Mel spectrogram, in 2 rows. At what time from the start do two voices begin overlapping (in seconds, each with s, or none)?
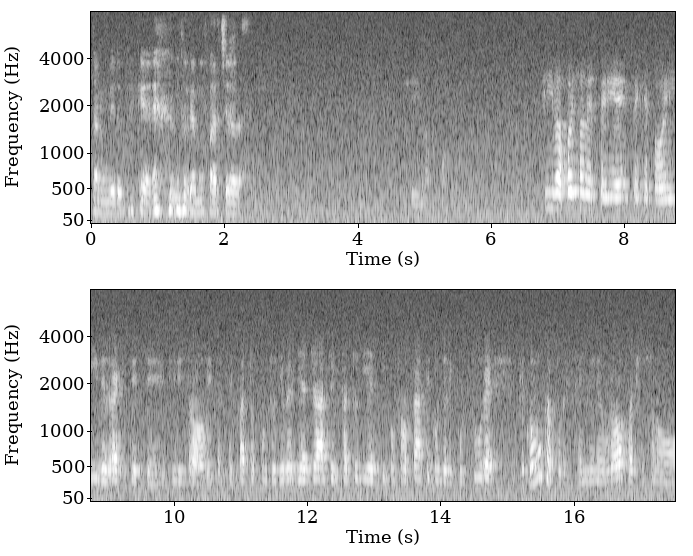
none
